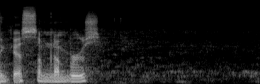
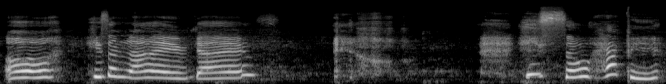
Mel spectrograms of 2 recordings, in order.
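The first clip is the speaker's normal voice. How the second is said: high, slow and drawn out with joy; delighted squeal; 9 semitones higher, much slower than usual. Real, not acted. Player gushing to viewers about the character, high and slow. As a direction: gush over him being alive.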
